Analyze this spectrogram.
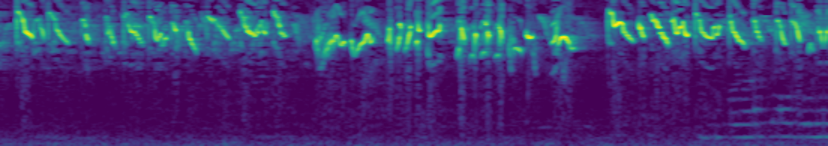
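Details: Oriental white-eye used as a lure, singing rapid high twittering phrases of sharp repeated notes; a faint low hum enters near the end.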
